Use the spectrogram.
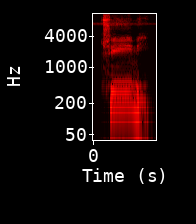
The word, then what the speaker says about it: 취미: 취미, 길게. 취미, 짧게.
